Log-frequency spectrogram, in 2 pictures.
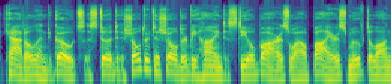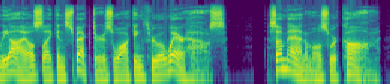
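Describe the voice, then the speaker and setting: A man reading a heartfelt animal story aloud in a measured, steady storytelling manner. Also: fairly low pitch, no echo, clean studio sound. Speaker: narrator. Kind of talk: scripted story narration.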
